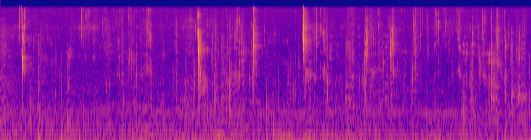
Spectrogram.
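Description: A person chewing and biting French fries dipped in ketchup, close to the microphone, with many short, sharp mouth clicks.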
